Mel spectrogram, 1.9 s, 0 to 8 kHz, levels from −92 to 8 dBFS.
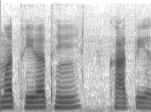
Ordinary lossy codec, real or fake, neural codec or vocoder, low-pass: none; real; none; 7.2 kHz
